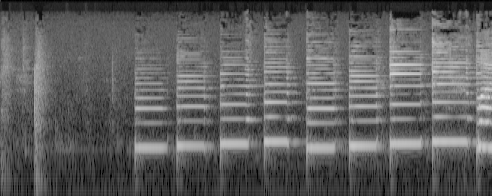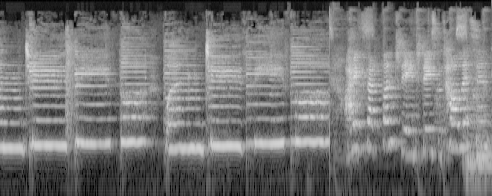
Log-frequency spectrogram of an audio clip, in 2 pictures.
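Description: A single high E string on an acoustic guitar is plucked with the thumb repeatedly in an even, steady rhythm, about a dozen notes ringing clearly, ending in a quick busier flurry.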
